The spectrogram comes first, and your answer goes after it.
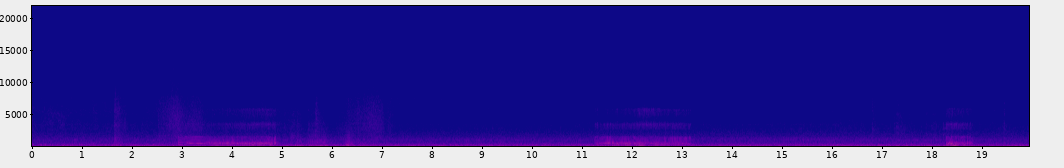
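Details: Sleeping pug snoring: a continuous low rumbling drone, broken twice by longer wheezy stretches carrying wavering whistled tones, plus a brief snort near the end.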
